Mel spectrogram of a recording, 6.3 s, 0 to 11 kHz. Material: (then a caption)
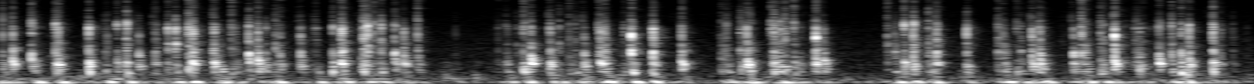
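Plastic. Fingertips of both hands type rapidly on a full-size plastic retro membrane keyboard with round typewriter-style keycaps, dark keys, a cream frame and a Mickey badge, its hollow body adding to the sound. Dense, bright clacking keystrokes come in quick bursts with brief pauses near 2 and 4.5 seconds.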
